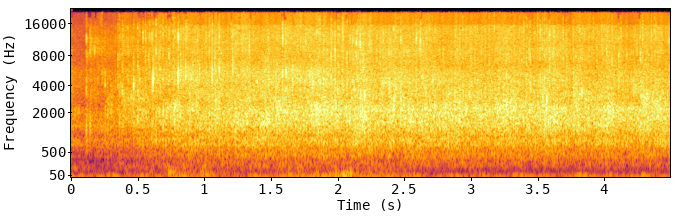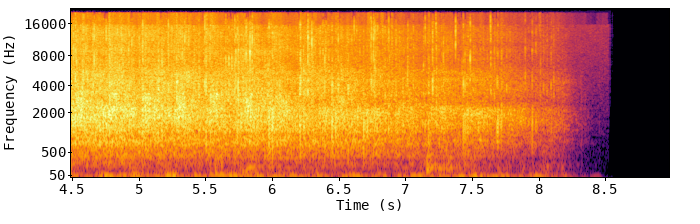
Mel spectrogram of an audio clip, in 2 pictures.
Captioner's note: applause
